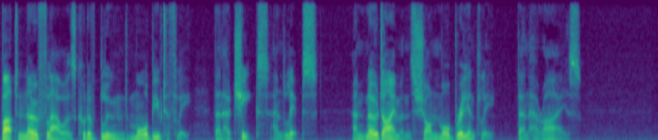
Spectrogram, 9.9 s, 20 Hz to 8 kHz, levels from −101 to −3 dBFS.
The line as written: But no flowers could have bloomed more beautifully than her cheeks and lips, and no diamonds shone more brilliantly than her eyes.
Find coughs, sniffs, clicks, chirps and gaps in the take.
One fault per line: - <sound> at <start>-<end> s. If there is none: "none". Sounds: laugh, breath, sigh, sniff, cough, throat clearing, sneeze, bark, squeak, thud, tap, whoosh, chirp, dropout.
none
